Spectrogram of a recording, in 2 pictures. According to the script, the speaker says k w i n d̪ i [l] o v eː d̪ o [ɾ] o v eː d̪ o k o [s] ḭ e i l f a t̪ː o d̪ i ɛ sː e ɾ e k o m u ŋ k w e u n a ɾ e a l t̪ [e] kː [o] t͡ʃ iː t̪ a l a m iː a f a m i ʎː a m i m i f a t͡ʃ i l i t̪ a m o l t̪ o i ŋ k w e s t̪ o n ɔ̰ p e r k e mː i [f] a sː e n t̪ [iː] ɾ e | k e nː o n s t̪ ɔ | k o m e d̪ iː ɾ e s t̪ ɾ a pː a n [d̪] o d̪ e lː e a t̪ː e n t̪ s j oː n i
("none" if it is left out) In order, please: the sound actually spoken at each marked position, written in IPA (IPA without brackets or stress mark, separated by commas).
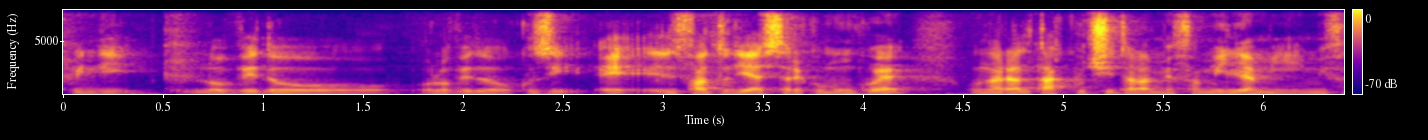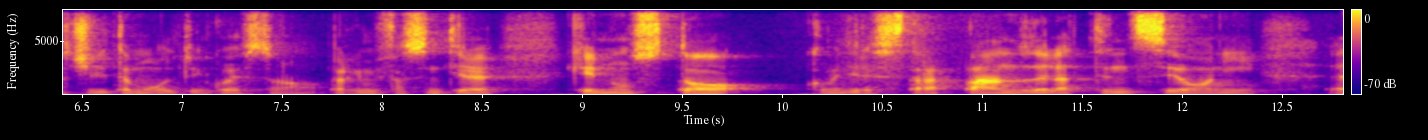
l, l, z, a, u, f, iː, d̪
